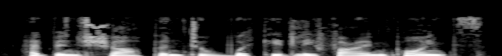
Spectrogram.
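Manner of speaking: ordinary delivery, nothing marked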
